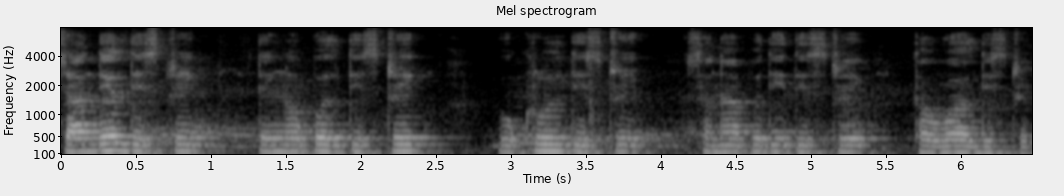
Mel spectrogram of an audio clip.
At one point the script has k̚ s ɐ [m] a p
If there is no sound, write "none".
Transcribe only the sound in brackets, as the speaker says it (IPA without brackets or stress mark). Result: n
